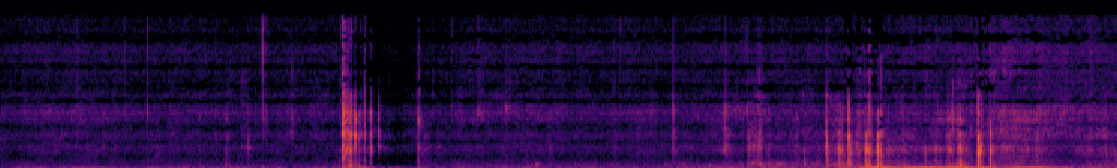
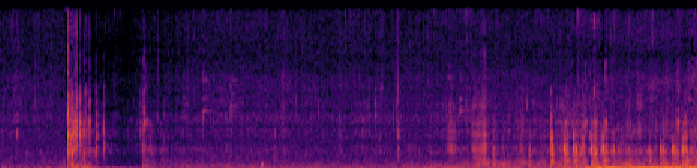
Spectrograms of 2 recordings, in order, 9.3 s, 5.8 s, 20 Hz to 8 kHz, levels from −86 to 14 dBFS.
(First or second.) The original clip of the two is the second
